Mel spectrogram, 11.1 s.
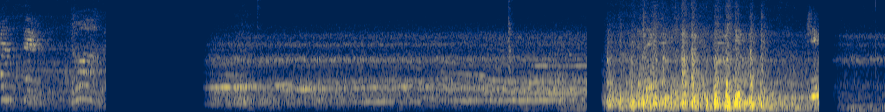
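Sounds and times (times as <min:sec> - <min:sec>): passing train rushing and rattling: 0:02.6 - 0:11.0
train running noise with whining tones: 0:02.6 - 0:11.0.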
